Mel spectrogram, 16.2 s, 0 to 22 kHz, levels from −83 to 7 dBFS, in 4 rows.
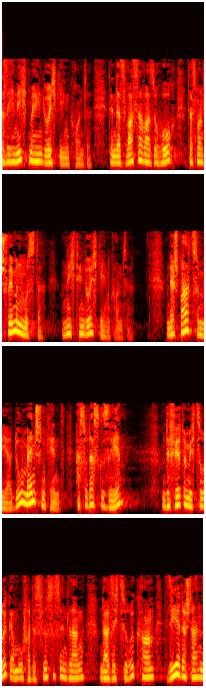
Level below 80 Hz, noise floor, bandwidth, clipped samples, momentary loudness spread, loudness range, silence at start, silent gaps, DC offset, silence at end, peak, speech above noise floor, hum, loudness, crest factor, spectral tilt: -58 dBFS; -47 dBFS; 6.6 kHz; under 0.1%; 16 LU; 3 LU; 0 s; none; under 0.1%; 0 s; -2 dBFS; 25 dB; none; -22 LUFS; 20 dB; -5 dB/octave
